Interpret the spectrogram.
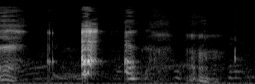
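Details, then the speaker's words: An infant gives two short, deliberate cough bursts, a playful voluntary fake cough rather than an illness cough. "that was such a fake cough you faker you faker"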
